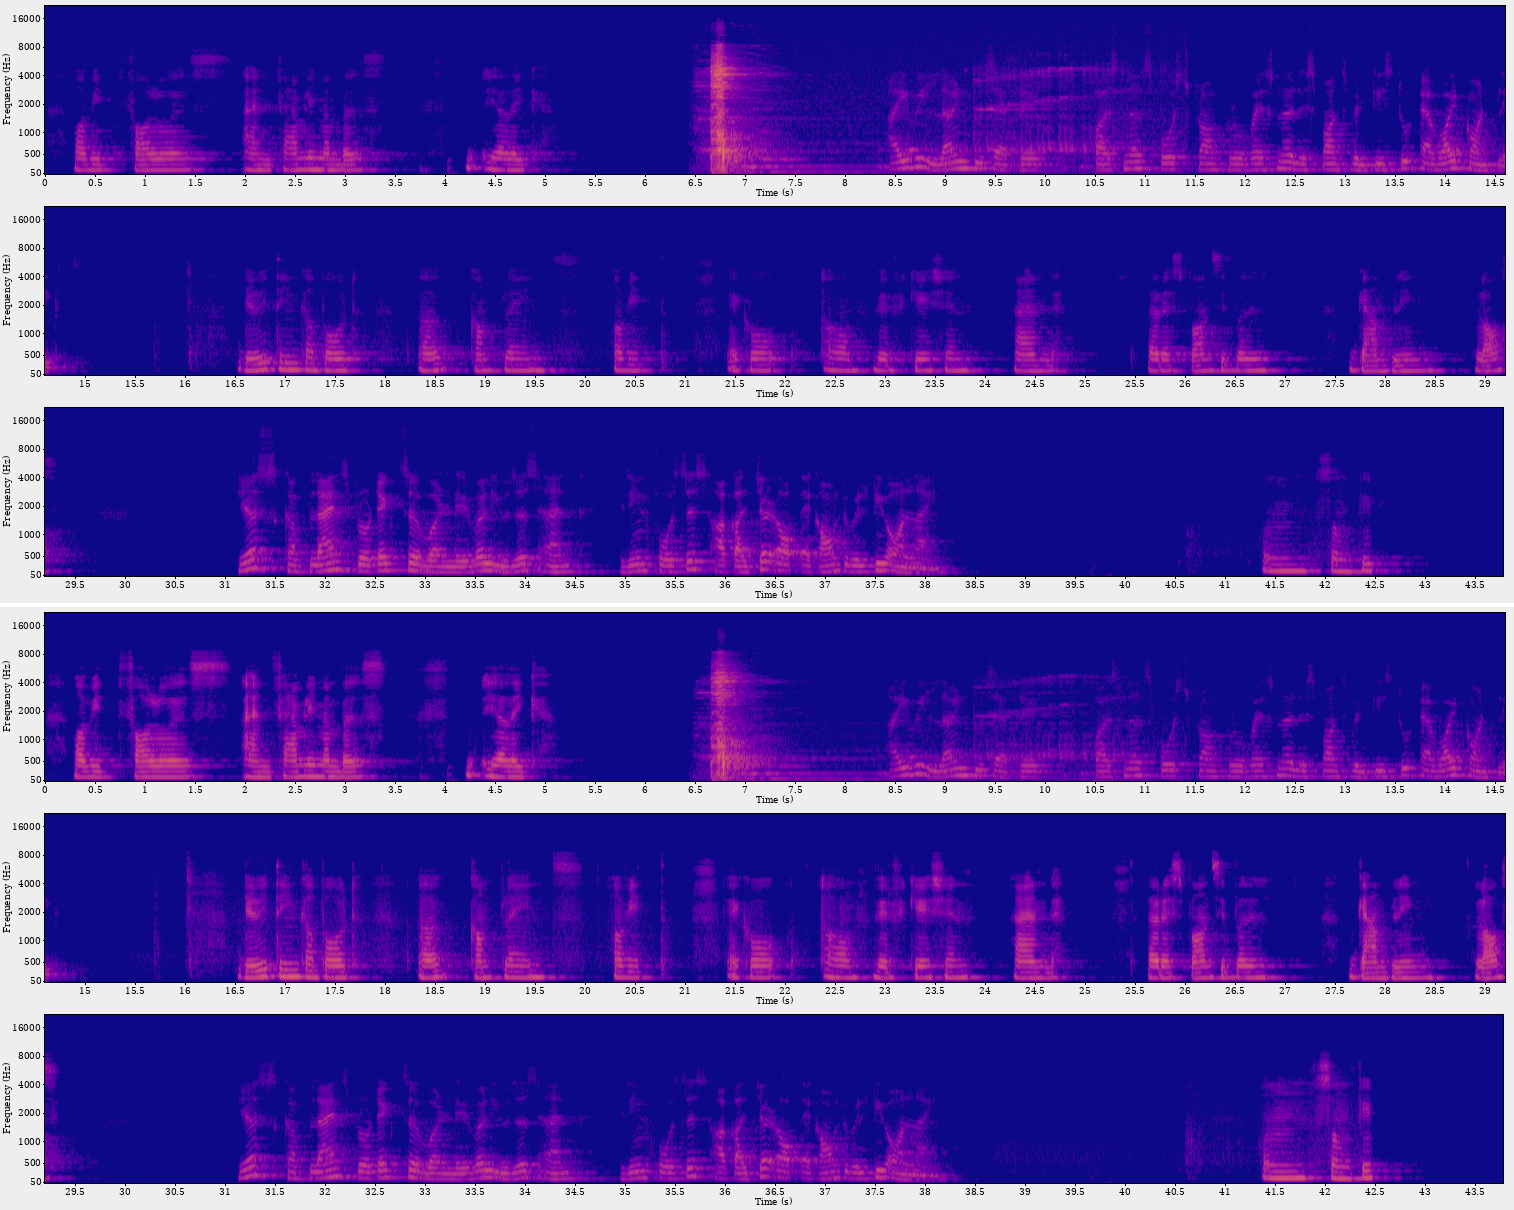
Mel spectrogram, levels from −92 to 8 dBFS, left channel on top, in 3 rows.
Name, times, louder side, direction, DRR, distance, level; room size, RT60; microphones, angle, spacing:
voice 1, 0.0-3.4 3.8-5.1 16.0-20.0 20.3-23.9 24.3-24.8 25.3-26.8 27.4-28.5 28.9-29.3 40.6-40.7 41.4-42.5, right 5 dB, 60° right, 0.5 m, -47 dB
sound 1, 6.4-11.4, left 6 dB, 55° left, 1.0 m, -42 dB
voice 2, 8.4-10.2 10.5-14.9 31.1-38.3, left 3 dB, 20° left, 0.4 m, -51 dB
20.0 x 7.0 x 8.0 m
head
